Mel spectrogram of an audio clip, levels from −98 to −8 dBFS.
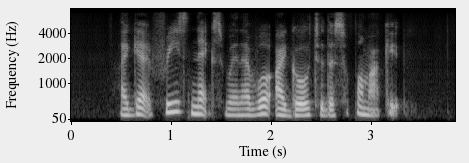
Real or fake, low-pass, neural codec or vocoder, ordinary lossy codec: fake; 7.2 kHz; codec, 16 kHz, 1 kbps, X-Codec, WavLM features, trained on Multilingual LibriSpeech; none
